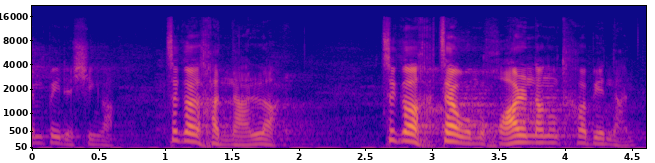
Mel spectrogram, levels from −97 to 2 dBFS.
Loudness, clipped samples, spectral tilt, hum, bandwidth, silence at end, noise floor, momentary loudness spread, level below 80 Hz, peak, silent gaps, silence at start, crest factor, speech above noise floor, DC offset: -33 LUFS; under 0.1%; -3.5 dB/octave; none; 16 kHz; 0.15 s; -59 dBFS; 18 LU; -74 dBFS; -10 dBFS; none; 0 s; 24 dB; 25 dB; under 0.1%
